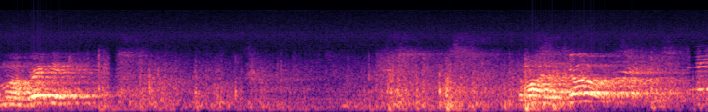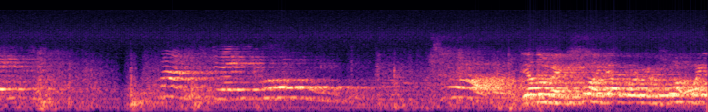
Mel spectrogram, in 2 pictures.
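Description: Voices calling out in bursts during a sparring bout, with a few dull thuds in between.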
